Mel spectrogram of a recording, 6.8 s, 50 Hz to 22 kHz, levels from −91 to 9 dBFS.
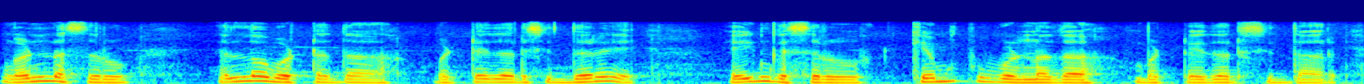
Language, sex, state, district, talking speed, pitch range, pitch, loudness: Kannada, male, Karnataka, Bangalore, 90 wpm, 135-155 Hz, 140 Hz, -18 LUFS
